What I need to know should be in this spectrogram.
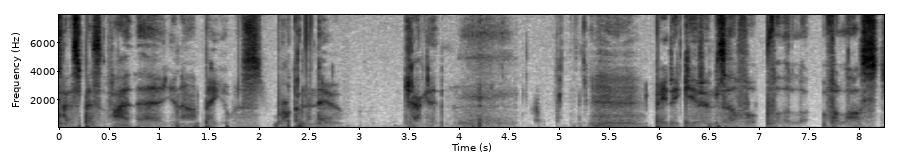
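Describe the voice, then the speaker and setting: A man whispers at a moderate pace against noticeable background noise. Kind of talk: ASMR storybook reading. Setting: studio. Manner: casual, stumbling, not fluent.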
